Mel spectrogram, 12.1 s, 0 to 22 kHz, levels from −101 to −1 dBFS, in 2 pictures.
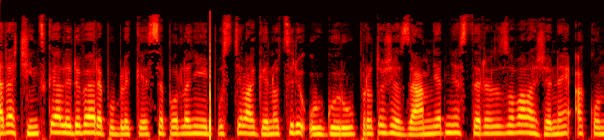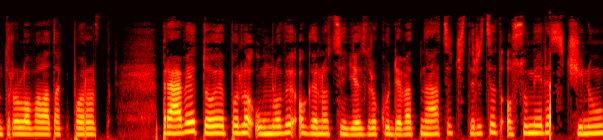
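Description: At 2.10 s, after "republiky se podle něj", the speech breaks with a brief blip. The same happens at 6.99 s, after "ženy a kontrolovala tak", and at 11.54 s. Each is damaged data in the compressed stream. Corrupted bytes confuse the decoder. It loses frame sync and resyncs at the next header.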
